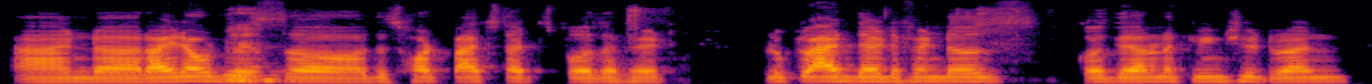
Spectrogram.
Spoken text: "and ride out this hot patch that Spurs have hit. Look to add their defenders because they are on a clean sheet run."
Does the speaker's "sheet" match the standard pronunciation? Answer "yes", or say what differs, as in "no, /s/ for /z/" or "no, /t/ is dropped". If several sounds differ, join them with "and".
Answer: yes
